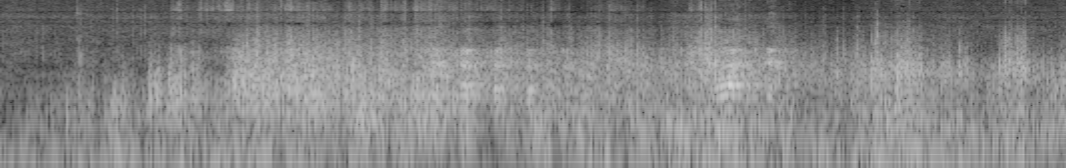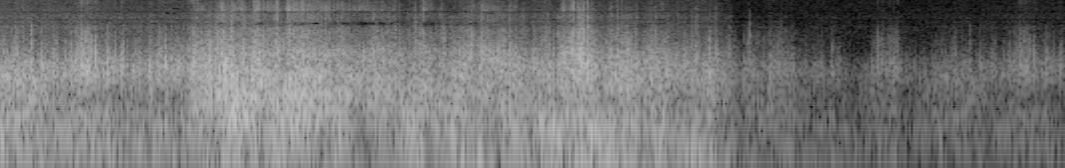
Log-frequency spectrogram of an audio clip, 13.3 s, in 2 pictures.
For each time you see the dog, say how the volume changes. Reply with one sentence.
You can't hear the dog here.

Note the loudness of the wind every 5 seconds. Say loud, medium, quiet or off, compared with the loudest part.
loud, loud, medium.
